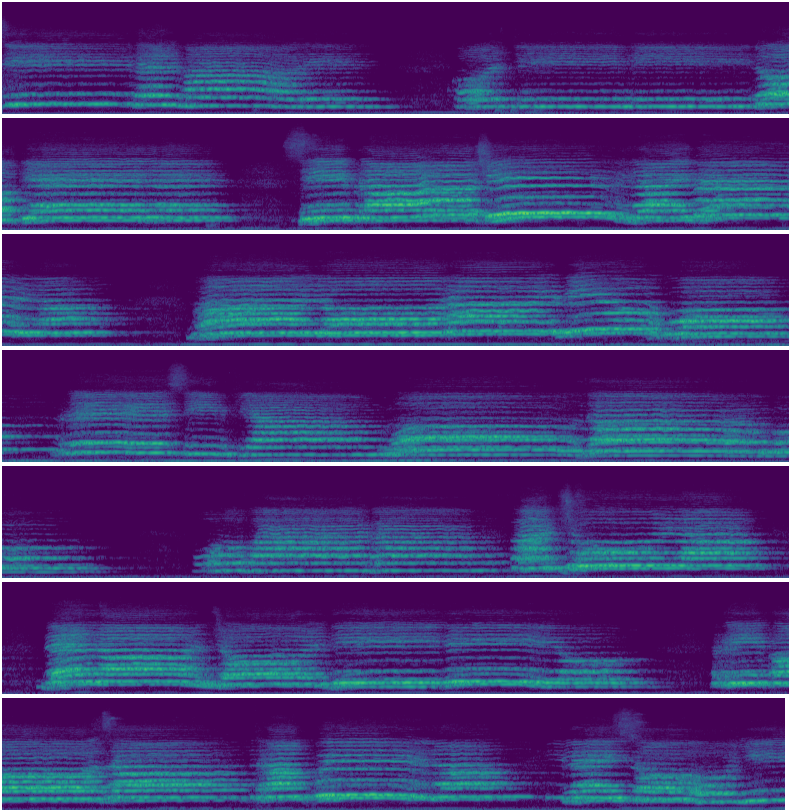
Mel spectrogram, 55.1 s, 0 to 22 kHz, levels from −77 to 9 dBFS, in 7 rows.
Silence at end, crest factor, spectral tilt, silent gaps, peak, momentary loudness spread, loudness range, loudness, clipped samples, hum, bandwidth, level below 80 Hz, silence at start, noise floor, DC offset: 0 s; 20 dB; -3.5 dB/octave; none; -4 dBFS; 12 LU; 10 LU; -24 LUFS; under 0.1%; none; 13.5 kHz; -54 dBFS; 0 s; -59 dBFS; 0.1%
